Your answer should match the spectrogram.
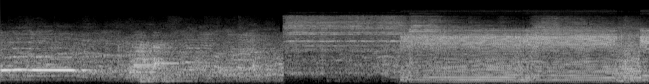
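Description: A live ska band starting a song: after a few seconds of voices in the room, amplified electric guitar comes in suddenly about three seconds in, and the sound fills out with lower notes a second later.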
